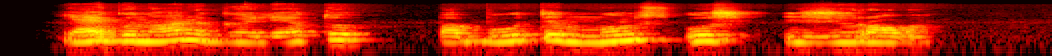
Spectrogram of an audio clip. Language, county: Lithuanian, Vilnius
